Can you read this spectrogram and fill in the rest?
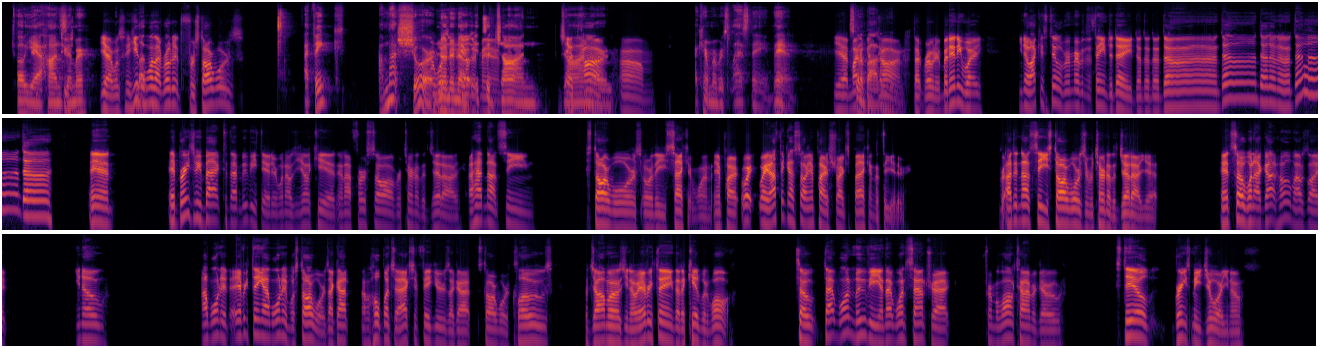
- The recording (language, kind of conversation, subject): English, unstructured, Which movie, TV show, or video game soundtrack instantly transports you back to a vivid moment in your life, and why?
- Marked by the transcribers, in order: unintelligible speech; humming a tune; other background noise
